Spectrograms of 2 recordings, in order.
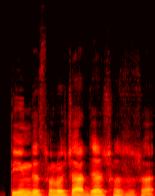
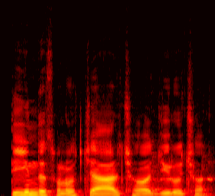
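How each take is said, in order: First: Said in the usual way. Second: Slow, each of "चार छः zero छः" on its own; measured teacher's demo, "चार छः zero छः" slowly separated; digit by digit. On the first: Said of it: "ऐसे नहीं पढ़ेंगे". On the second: Shown as a demonstration. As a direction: spell out "चार छः zero छः" one digit at a time. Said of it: "ऐसे एक एक करके पढ़ेंगे".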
